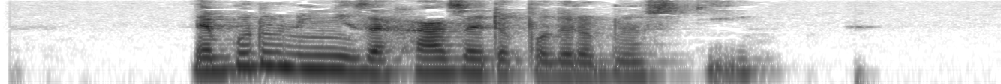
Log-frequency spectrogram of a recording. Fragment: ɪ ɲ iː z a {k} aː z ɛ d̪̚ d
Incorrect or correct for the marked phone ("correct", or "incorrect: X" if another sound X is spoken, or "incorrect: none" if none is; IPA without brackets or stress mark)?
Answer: incorrect: x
